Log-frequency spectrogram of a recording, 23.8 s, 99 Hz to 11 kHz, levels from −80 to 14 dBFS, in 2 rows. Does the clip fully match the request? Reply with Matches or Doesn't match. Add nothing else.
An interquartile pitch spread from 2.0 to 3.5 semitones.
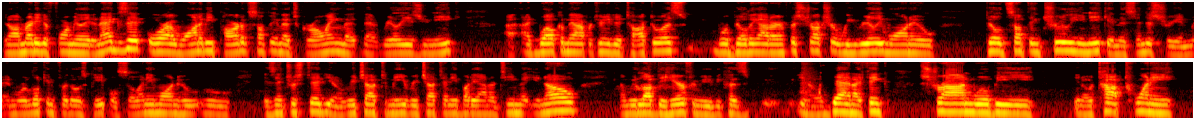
Matches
